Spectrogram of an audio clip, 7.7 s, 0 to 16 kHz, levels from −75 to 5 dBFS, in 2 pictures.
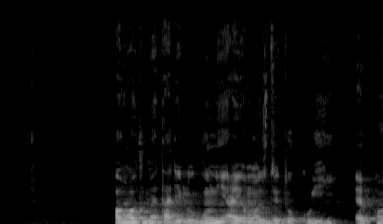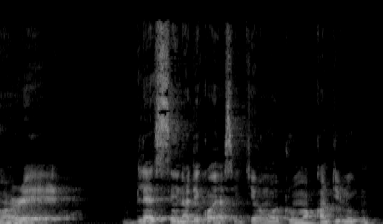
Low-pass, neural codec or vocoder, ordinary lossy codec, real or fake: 14.4 kHz; none; MP3, 64 kbps; real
